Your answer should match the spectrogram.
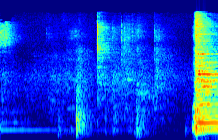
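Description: The last note of a sung ukulele phrase fades out, then a quiet pause with a few faint small noises, and loud ukulele playing comes in again right at the end.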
